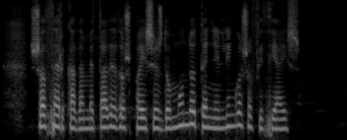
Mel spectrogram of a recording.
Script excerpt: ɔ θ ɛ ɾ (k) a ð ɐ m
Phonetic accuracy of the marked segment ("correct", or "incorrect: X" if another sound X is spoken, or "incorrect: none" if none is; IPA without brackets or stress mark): correct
